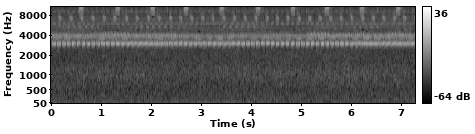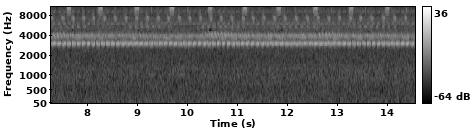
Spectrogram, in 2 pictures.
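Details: Summer-night grass insect chorus in the quiet countryside, an unbroken high buzzing trill layered with sharp, very high clicks repeating regularly at roughly 0.7-second intervals; faint low rumble early on.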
